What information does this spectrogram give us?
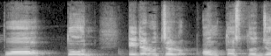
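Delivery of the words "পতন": পতন split into long paw and ton; model pronunciation. Shown as a demonstration. Teacher showing how it sounds, slow model syllables. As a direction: stretch each syllable of পতন slowly, rounding the second vowel. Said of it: "এরকম হবে".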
